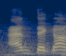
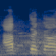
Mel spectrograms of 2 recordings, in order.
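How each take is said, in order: First: The second consonant is an 'n' sound. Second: The second consonant is a 'p' sound. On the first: The speaker calls it wrong. "యాంతెకా అనుకుంటాం మనం అది చూస్తే" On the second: The speaker calls it right. "దాన్ని ఆప్తెకా అని పిలుస్తారు అనమాట"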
